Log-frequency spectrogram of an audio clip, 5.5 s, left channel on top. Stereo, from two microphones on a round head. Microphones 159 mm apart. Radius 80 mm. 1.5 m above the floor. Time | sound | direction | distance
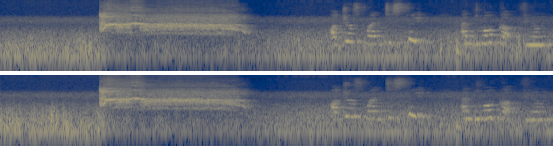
1.0 | a scream | centre (ahead or behind) | 3.5 m
3.3 | a woman speaking | 55° left (ahead or behind) | 6 m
